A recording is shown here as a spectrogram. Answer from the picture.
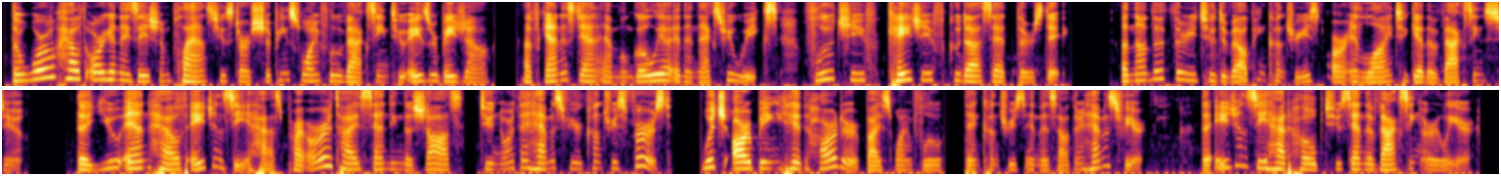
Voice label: Asian Accent; foreign languages

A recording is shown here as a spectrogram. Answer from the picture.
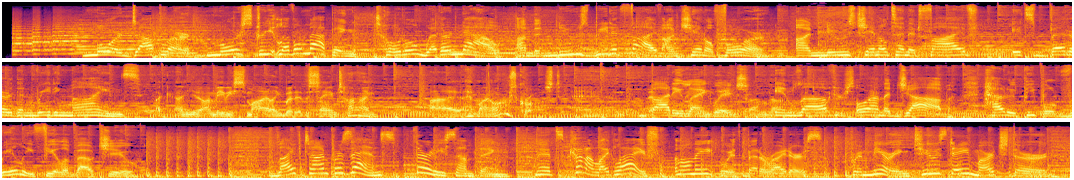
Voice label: promo, female voice talent

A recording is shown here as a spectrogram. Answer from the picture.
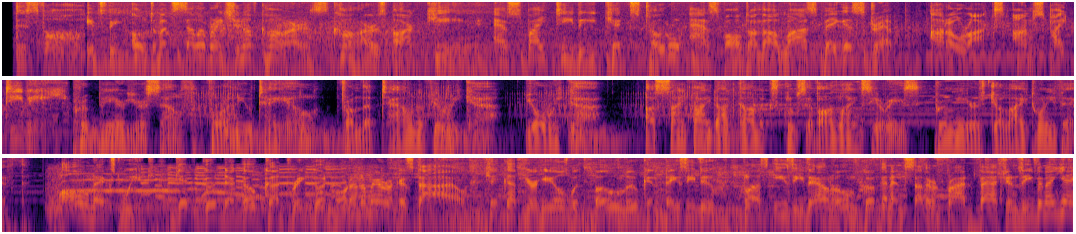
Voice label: promo, male voice talent

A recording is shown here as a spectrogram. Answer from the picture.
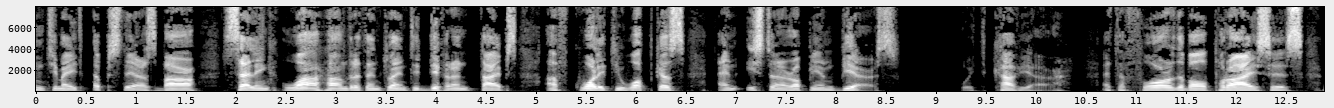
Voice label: Russian Accent, Voice Overs; foreign accent voiceovers

